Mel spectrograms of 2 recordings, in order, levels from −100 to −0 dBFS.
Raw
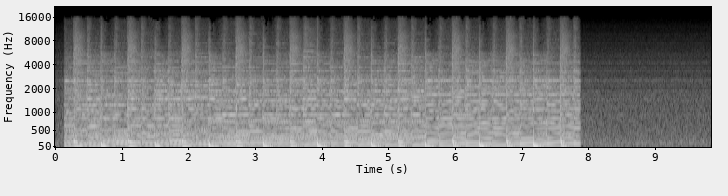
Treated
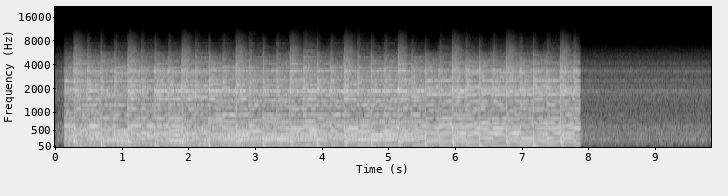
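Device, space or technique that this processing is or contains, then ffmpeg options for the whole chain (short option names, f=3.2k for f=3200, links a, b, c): guitar cabinet: -filter_complex "[0:a]highpass=100,equalizer=f=150:t=q:w=4:g=-7,equalizer=f=240:t=q:w=4:g=10,equalizer=f=400:t=q:w=4:g=8,equalizer=f=590:t=q:w=4:g=8,equalizer=f=1.9k:t=q:w=4:g=10,equalizer=f=3.3k:t=q:w=4:g=10,lowpass=f=4.6k:w=0.5412,lowpass=f=4.6k:w=1.3066,asettb=1/sr,asplit=3[a][b][c];[a]atrim=end=5.274[d];[b]atrim=start=5.27:end=5.77,asetpts=PTS-STARTPTS,afade=t=in:d=0.004:c=qsin,afade=t=out:st=0.496:d=0.004:c=qsin,highshelf=f=7.5k:g=-10.5[e];[c]atrim=start=5.766[f];[d][e]acrossfade=d=0.004:c1=hsin:c2=qsin[g];[g][f]acrossfade=d=0.004:c1=qsin:c2=hsin,volume=2dB"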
